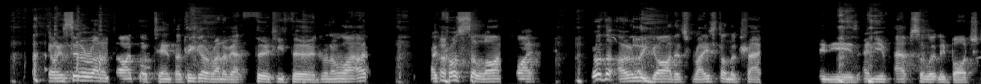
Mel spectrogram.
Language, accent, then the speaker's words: English; Australia; Look, I guess being an Aussie and being on the same team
